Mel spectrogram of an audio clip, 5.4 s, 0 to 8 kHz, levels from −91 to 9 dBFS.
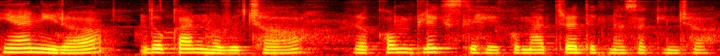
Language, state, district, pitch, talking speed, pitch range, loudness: Nepali, West Bengal, Darjeeling, 180 Hz, 100 wpm, 175-200 Hz, -16 LUFS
